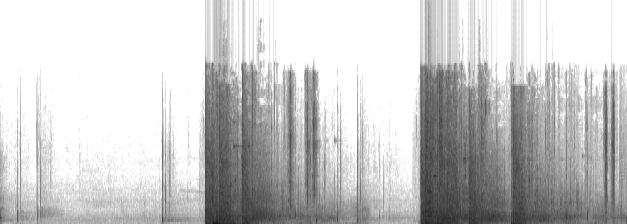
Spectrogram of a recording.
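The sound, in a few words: gunfire in the video game L.A. Noire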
